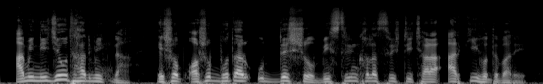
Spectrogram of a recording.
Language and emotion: Bengali, neutral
